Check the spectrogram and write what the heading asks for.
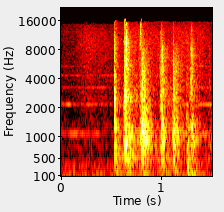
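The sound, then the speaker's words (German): A locked door is jiggled and tugged but won't open, giving a quick run of five or six rattling knocks and thunks after a moment of quiet. “Ich glaube, die ist verschlossen.”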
